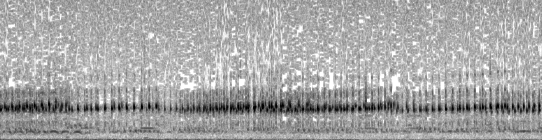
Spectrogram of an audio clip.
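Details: Boreal chorus frogs croak together, a dense run of rapid pulsed trills, some rising, layered without a break, with a fainter lower trill beneath and steady low background noise.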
